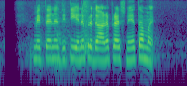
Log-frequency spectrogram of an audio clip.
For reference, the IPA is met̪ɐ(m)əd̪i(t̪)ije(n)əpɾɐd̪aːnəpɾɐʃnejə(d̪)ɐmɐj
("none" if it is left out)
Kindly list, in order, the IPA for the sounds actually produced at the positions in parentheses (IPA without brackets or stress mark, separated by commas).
n, t̪, n, t̪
